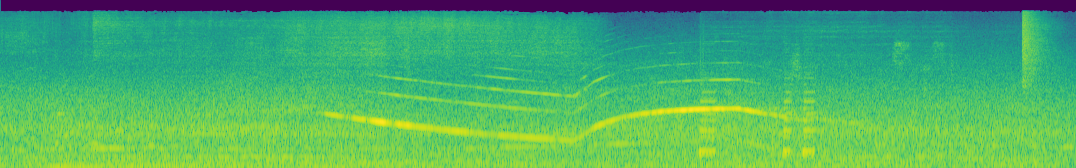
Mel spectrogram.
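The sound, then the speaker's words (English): Busy city street ambience in Baltimore, Maryland: a steady wash of traffic rumble while an emergency siren wails, its pitch sliding down and then sweeping back up. “as you can hear, I live in a city.”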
